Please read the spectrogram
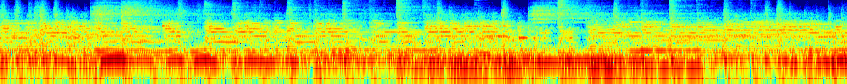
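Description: Live rock band playing an instrumental passage: electric guitar and bass guitar over a drum kit, with no singing.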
